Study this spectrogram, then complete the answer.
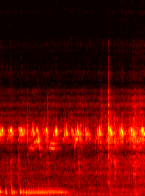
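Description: Pigeons at a Christmas Eve bird toss give a soft low coo at the start, with a repeated bright high chirping pulsing steadily throughout at close range.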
